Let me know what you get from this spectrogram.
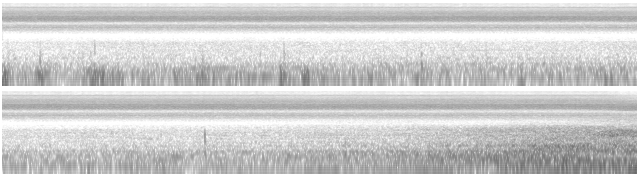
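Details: Cicada, the summer zeet zeet insect, producing an unbroken shrill buzzing drone at constant pitch. Low rumbling noise swells toward the end.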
